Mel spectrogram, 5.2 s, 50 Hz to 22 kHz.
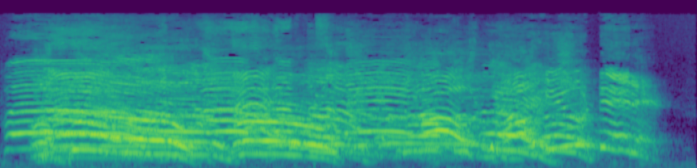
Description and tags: Boo 7 Get Off The Stage No You Didn't
Small crowd booing, yelling "Get off the stage!" and "Oh no, you didn't!"
angry, theater, studio, booing, boo, audience, group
